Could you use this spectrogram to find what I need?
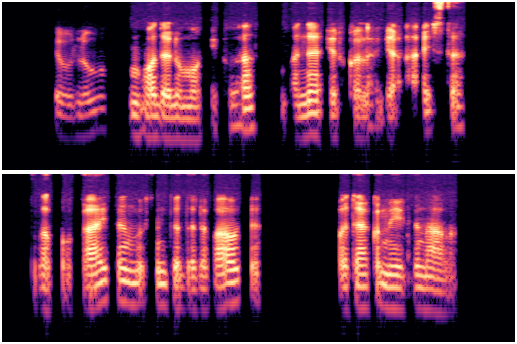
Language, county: Lithuanian, Kaunas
